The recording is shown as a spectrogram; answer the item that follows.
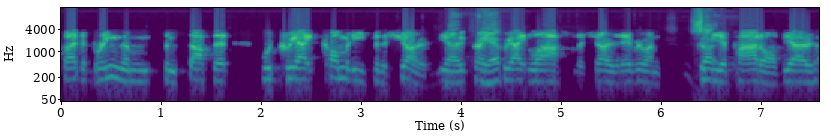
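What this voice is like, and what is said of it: Australian accent. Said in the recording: “the Aussie accent helped ... I had the Aussie accent”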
